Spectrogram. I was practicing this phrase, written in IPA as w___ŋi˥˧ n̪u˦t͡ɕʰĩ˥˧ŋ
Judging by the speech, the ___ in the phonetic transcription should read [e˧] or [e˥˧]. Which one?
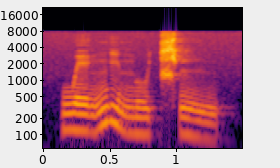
e˧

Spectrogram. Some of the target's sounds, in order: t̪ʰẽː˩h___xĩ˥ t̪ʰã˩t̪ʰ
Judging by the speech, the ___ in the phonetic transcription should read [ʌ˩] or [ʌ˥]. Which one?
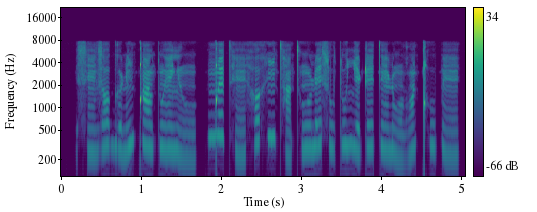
ʌ˥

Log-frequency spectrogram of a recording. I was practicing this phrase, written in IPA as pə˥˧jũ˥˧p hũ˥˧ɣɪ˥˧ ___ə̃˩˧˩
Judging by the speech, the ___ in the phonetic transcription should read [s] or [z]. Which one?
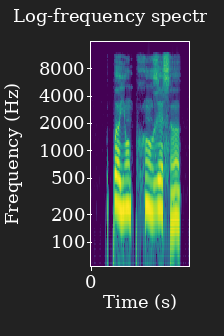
s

